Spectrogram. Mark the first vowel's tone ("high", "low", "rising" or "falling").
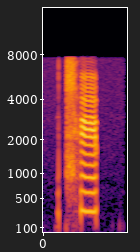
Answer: high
